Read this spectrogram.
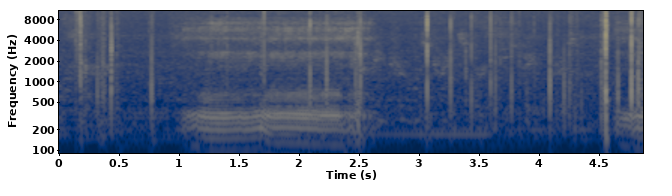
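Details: One long, rough, buzzing inhaled snore lasting about a second and a half, with some clicks and room noise around it; snoring.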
